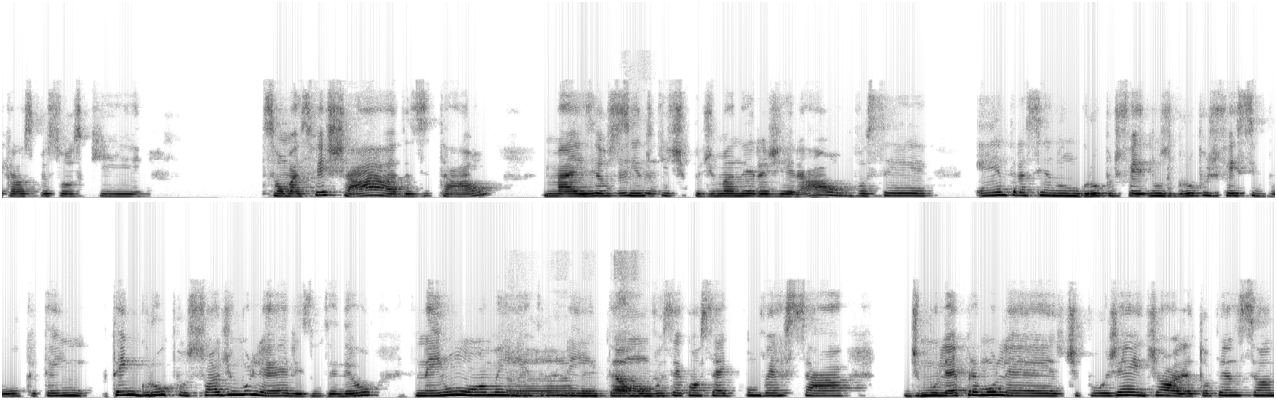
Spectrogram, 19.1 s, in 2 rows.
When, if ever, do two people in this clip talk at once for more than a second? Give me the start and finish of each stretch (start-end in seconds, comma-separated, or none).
13.3-14.6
